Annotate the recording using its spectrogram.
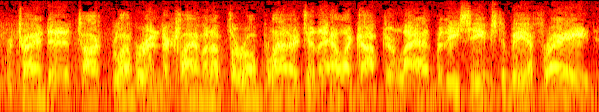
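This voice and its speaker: A man playing a gruff but genial old sea captain with a gravelly, folksy voice in a children's radio serial. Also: on the high side, expressive, moderate pace. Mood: teasing, gruff. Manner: folksy, teasing, nautical. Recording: noisy, muffled old radio recording.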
